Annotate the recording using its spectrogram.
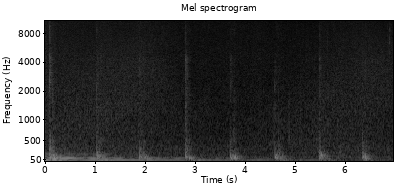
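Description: Footsteps climb stairs at a steady pace, each step a dull thump.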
